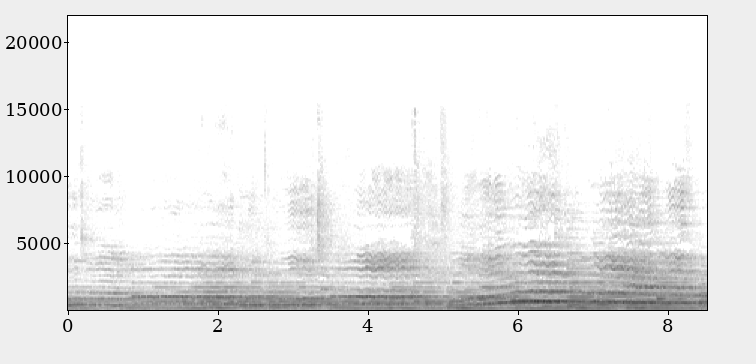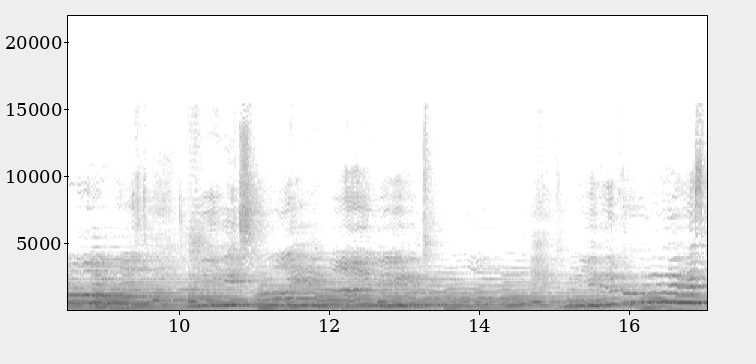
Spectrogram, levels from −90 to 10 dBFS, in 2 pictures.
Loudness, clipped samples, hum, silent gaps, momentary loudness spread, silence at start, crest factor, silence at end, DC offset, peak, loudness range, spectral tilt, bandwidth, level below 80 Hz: -32 LUFS; under 0.1%; none; none; 14 LU; 0 s; 20 dB; 0 s; under 0.1%; -12 dBFS; 11 LU; -6 dB/octave; 13.5 kHz; -68 dBFS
